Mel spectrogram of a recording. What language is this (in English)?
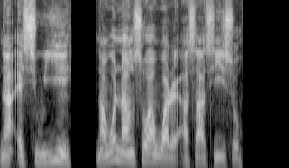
Akan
